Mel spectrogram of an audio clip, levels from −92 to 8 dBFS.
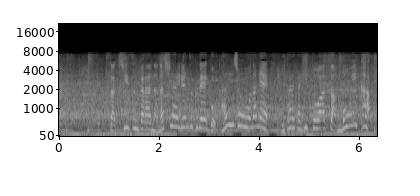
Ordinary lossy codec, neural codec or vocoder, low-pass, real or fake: none; none; 7.2 kHz; real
